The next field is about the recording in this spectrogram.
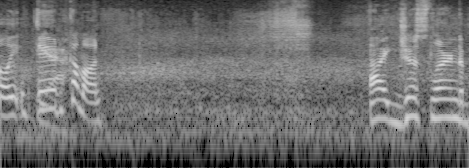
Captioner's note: none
